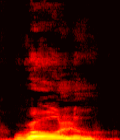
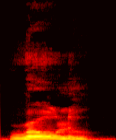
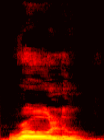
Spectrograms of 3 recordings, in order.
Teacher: those two o's are literally what they are in english o but you drag it out because you got two together and the u is is basically u so this is pretty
